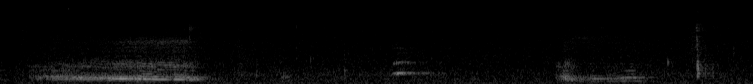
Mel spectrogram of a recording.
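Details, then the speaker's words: Cat sitting beside her owner snoring, a drawn-out rumbling, buzzy breath in a quiet room, then softer, shorter snorts and a click. "That's my cat. She's sitting next to me and she's snoring."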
